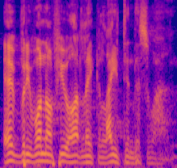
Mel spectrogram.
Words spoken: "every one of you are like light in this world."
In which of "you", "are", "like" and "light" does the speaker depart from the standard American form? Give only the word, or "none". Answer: none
